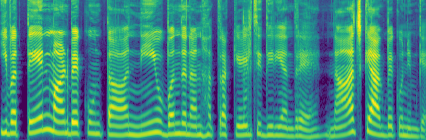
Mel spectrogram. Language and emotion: Kannada, disgusted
